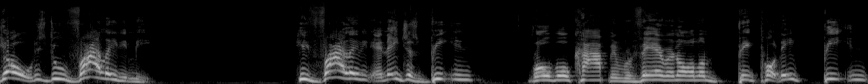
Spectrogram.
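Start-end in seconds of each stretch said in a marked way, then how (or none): 0.0-1.5 calling out in a mild, held-back yell. Retelling a beating, imitating own past yelling. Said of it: "I'm yelling out".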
